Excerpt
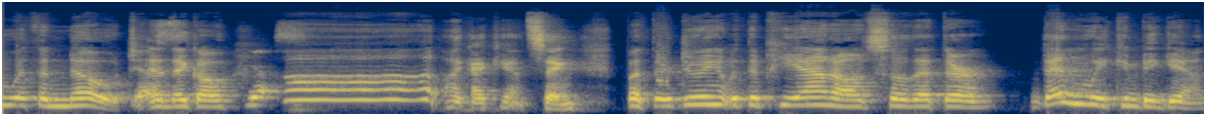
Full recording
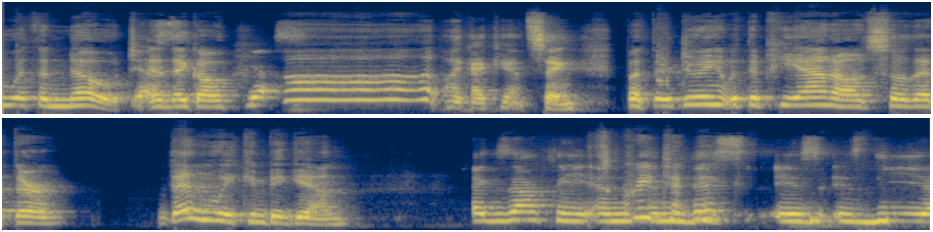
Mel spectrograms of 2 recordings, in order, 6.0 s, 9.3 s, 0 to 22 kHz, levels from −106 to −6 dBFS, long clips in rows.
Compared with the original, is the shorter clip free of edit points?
no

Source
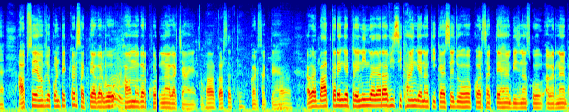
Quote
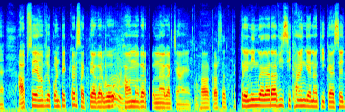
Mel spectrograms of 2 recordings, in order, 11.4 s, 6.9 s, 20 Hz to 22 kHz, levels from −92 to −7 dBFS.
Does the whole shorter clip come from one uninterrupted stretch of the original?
no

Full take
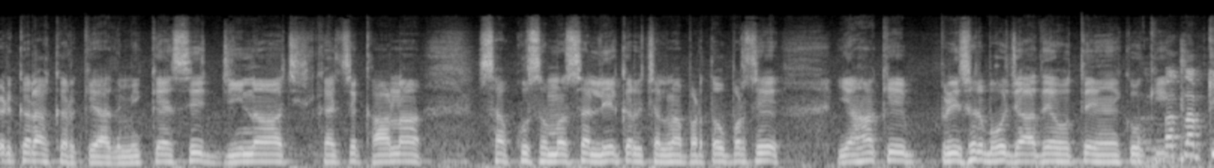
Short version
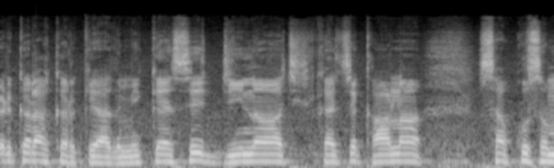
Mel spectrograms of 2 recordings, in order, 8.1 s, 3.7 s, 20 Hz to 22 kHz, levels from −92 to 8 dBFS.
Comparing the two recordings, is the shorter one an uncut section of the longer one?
yes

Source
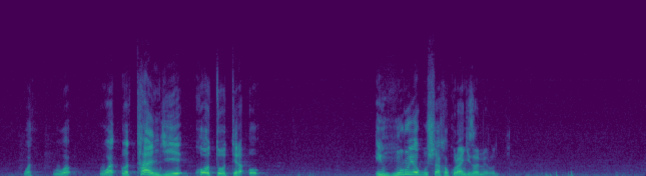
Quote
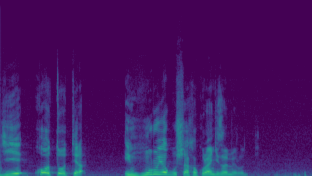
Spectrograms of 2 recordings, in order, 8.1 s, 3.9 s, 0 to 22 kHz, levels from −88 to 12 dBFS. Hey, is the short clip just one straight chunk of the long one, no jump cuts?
no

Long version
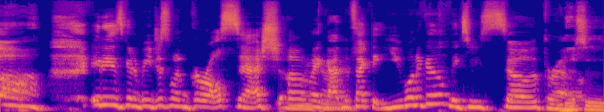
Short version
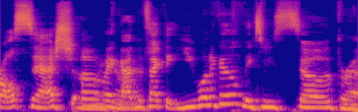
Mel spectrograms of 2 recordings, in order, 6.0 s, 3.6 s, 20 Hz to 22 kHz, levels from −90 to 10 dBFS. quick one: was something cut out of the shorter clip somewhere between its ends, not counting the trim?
no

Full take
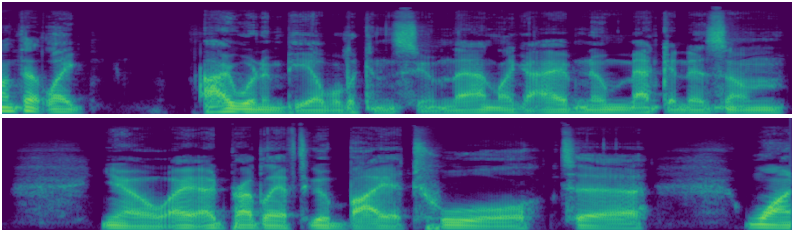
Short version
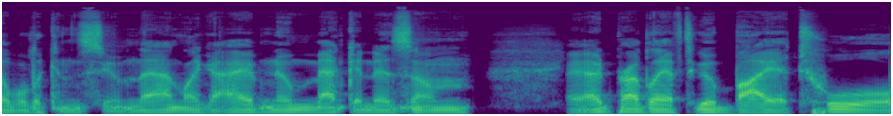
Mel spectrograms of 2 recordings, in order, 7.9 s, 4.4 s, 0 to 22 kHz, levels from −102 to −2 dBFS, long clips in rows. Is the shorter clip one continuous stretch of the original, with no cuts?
no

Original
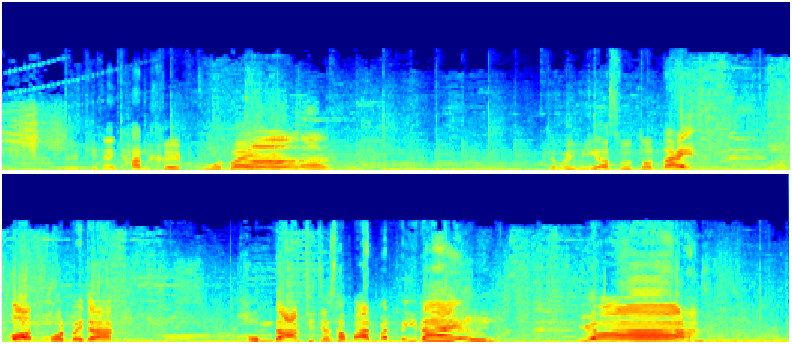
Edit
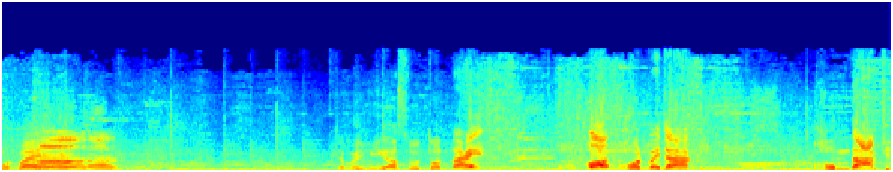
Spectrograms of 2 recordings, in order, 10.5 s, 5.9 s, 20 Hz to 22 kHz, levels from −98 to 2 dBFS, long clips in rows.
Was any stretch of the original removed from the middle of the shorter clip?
no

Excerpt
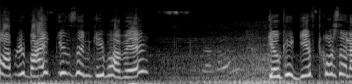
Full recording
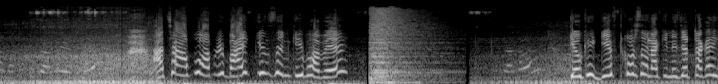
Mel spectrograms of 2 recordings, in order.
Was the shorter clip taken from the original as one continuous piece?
no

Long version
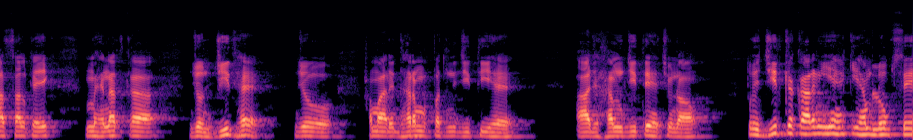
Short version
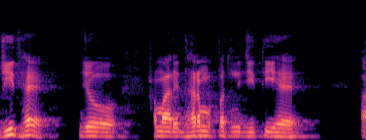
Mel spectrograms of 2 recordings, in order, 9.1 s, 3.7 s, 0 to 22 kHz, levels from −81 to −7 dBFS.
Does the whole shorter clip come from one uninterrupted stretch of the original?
yes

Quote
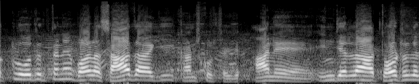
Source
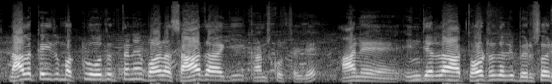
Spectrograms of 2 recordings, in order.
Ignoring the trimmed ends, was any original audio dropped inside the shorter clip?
yes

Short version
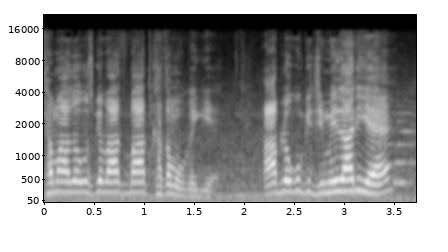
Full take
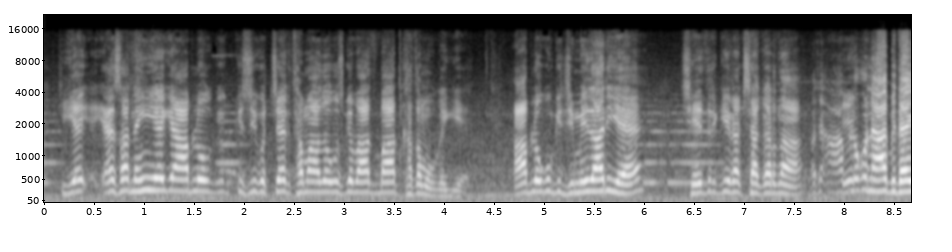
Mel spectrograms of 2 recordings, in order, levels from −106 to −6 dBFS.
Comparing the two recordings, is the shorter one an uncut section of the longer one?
yes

